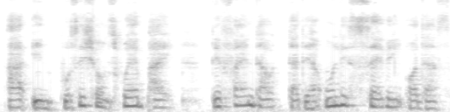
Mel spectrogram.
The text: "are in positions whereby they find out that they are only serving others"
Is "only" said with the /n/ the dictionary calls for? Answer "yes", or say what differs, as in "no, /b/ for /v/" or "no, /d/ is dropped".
yes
